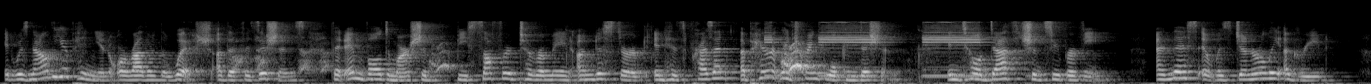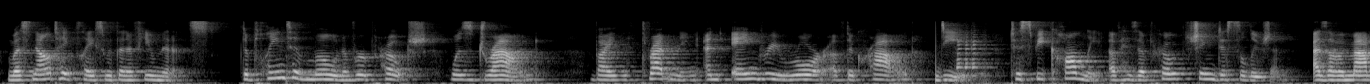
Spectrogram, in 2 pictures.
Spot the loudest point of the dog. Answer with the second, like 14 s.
8 s.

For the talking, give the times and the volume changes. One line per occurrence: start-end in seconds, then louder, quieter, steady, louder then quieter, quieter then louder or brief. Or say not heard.
0.0-27.3 steady.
